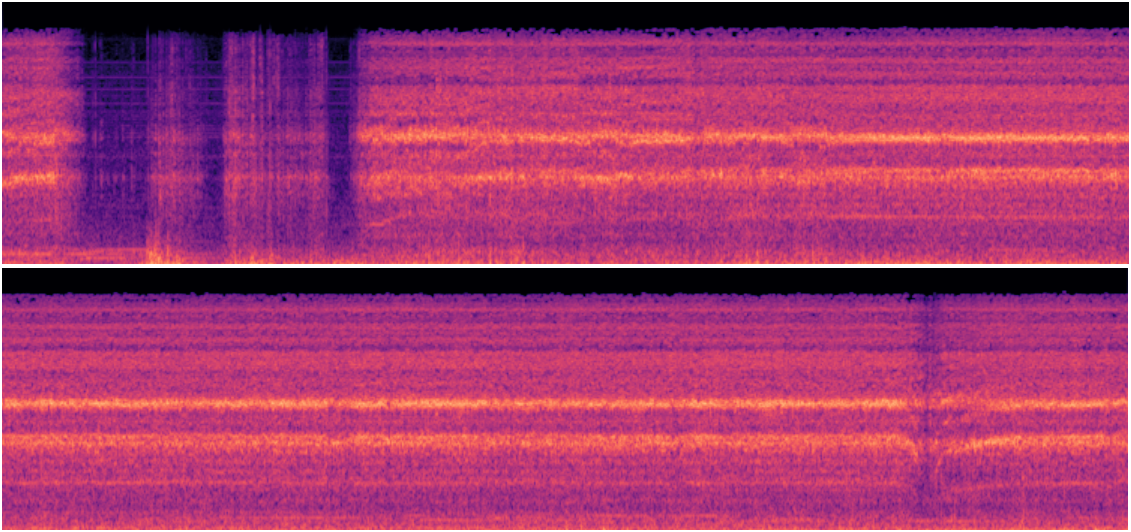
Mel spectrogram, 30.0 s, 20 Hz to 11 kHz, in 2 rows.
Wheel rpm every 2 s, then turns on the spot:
60, 30, 90, 160, 160, 160, 160, 160, 160, 160, 160, 160, 160, 140, 160.
2-4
